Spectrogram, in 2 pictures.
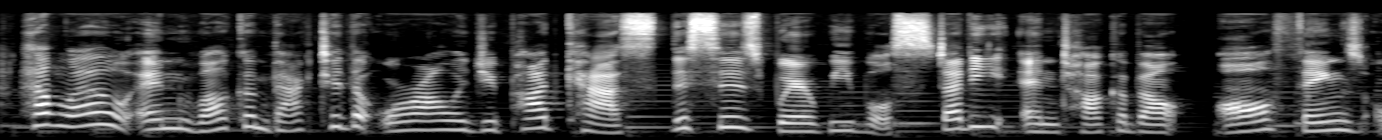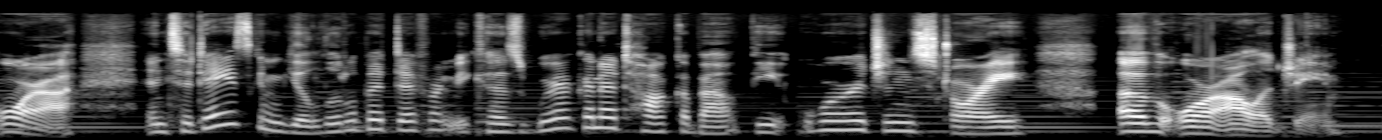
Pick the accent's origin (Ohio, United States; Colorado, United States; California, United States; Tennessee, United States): Ohio, United States; North Canton; English is a second language; also born or lived in Puerto Rico / Greentown, Ohio; we eventually moved to North Canton, Ohio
